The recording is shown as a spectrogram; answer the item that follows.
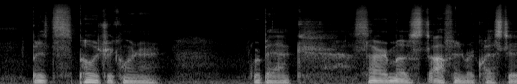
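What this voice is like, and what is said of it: Usual voice. Nothing is said of it.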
